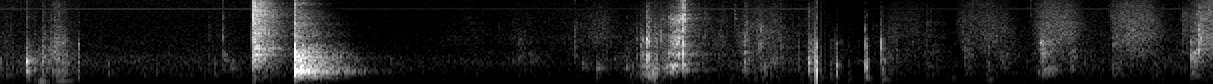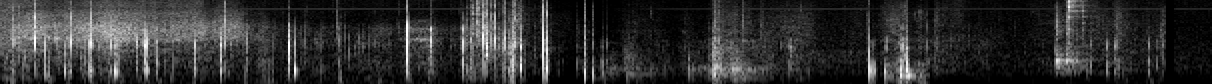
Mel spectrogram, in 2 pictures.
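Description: Sharp snaps, knocks and clatters, the loudest a double snap about two seconds in, with a stretch of rustling handling noise in the middle: a homemade chopstick crossbow and its chopstick bolt, with a plastic bottle target, being handled and shot on a stone floor.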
